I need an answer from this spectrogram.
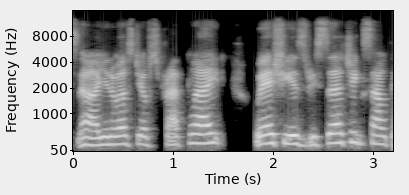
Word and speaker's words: Strathclyde: Lamia Sami is a final year PhD student at the University of, and Lamia, please, if you can pronounce this. it's Strathclyde. All right, University of Strathclyde, where she is researching South Asian fiction through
